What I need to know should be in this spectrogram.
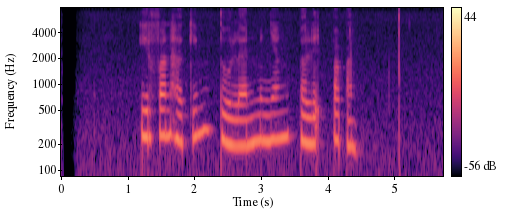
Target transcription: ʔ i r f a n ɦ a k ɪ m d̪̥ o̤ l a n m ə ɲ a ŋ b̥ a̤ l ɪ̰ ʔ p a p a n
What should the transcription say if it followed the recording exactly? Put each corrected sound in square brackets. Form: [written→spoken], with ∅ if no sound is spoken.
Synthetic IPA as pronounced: ʔ i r f a n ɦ a k ɪ m d̪̥ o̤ l a n m ə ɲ a ŋ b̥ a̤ l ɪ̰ ʔ p a p a n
